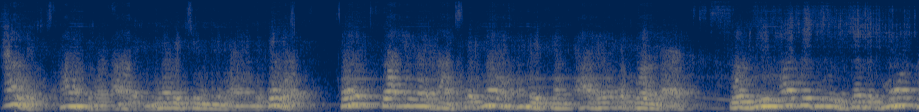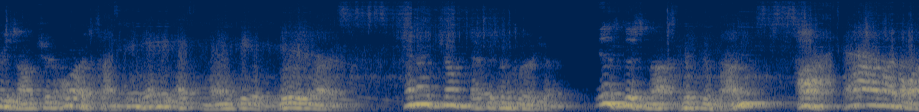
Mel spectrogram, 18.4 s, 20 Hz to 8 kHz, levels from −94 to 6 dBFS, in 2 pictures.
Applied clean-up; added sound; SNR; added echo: neural separator model SepFormer DNS4.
